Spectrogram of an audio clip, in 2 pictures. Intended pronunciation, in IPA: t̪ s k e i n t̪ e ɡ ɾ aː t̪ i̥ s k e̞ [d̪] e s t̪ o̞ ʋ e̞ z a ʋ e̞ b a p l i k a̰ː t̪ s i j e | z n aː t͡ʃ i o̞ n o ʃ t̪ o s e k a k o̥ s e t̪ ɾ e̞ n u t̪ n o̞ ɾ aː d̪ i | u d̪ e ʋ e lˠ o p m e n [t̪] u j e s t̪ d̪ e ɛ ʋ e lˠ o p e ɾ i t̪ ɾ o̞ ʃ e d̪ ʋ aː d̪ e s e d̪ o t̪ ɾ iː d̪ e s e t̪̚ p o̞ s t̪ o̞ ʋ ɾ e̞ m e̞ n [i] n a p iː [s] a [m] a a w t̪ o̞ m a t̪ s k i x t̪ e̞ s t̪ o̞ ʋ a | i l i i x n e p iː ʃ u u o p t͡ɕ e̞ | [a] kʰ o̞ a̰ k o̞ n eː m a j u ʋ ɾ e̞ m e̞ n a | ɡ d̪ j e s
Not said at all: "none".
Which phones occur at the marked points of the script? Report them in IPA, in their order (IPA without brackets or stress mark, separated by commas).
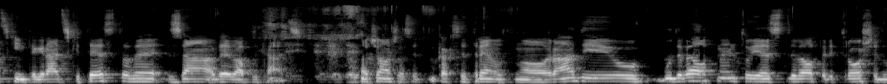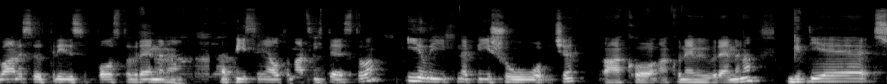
t̪, t̪, a, s, ɲ, a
